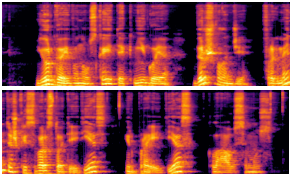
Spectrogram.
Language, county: Lithuanian, Vilnius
